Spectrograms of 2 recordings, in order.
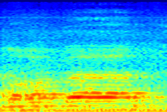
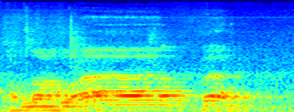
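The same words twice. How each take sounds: First: The second vowel of akbar is drawn out long. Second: The first vowel of akbar is drawn out long. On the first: It turns the word into the word for a drum. "baknya dipanjangkan" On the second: It becomes a question asking whether God is great. "Hamzanya akbar itu dipanjangkan"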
